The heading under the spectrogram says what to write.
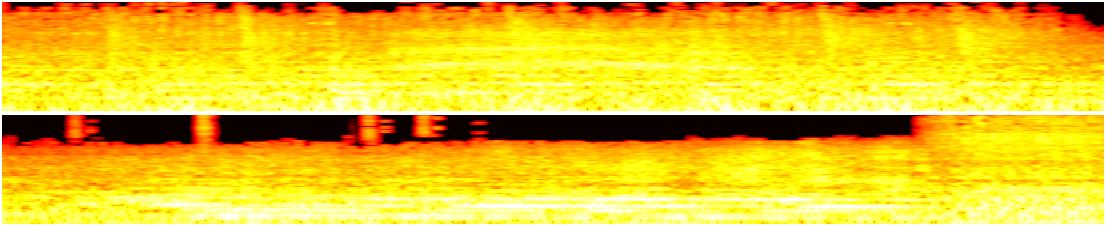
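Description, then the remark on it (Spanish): The heavy engines of German tanks rumble continuously with a deep, loud low-end roar, rising and revving at moments as the large tracked vehicles churn along toward Stalingrad, with no voices. “Los carros alemanes ponen rumbo a Stalingrado.”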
